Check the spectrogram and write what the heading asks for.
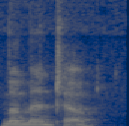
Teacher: our TO has the O diphthong, so make sure you're holding that long enough. That's usually pretty easy for people at the ends of words like toe. · just allow the O to be long enough that your jaw closes and gets more relaxed into the second part of that diphthong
